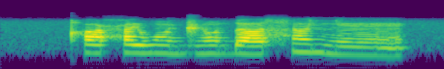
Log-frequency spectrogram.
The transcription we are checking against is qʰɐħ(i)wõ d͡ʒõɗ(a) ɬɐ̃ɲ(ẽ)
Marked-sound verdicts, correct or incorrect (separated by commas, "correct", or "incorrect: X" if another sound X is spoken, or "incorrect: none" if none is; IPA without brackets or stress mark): incorrect: e, correct, correct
